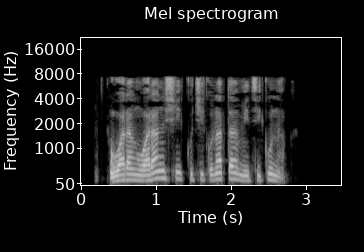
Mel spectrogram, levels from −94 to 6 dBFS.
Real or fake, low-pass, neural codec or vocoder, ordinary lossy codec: real; 7.2 kHz; none; AAC, 48 kbps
